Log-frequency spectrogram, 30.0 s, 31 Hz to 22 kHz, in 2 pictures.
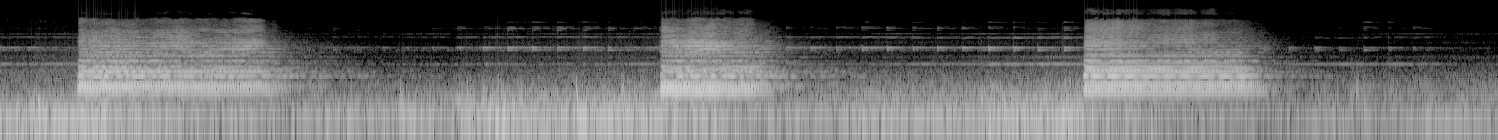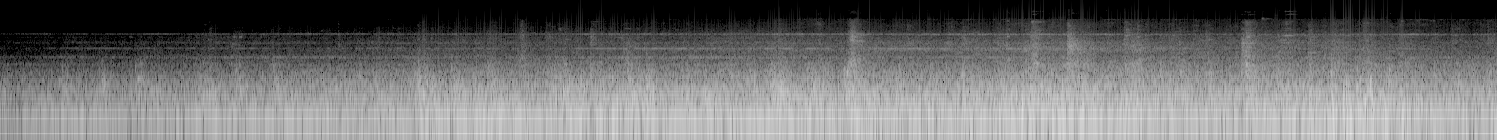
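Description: Freight train led by EMD SD40-2R diesel locomotives sounding its horn three times, long, short, long, for a grade crossing. The locomotives then rumble past, and covered hopper cars roll by with growing wheel noise and sharp clicks over the rails.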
